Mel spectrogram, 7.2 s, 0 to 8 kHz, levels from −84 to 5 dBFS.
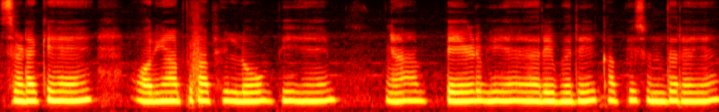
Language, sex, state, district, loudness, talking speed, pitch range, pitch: Hindi, female, Bihar, Patna, -14 LUFS, 140 wpm, 195-210 Hz, 205 Hz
